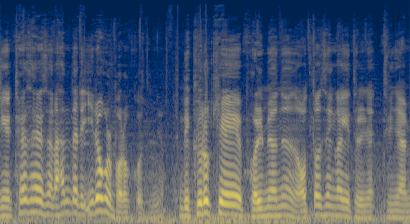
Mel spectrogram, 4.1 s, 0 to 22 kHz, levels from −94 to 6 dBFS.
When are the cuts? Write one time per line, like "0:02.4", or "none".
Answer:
none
